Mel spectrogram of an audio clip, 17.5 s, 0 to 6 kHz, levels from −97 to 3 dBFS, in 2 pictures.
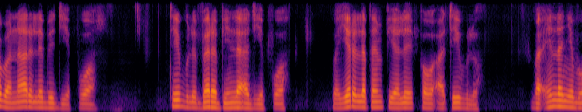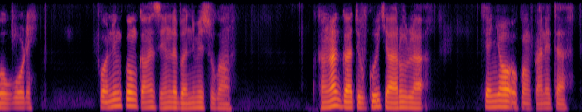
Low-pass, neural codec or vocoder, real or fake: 5.4 kHz; codec, 24 kHz, 0.9 kbps, DualCodec; fake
